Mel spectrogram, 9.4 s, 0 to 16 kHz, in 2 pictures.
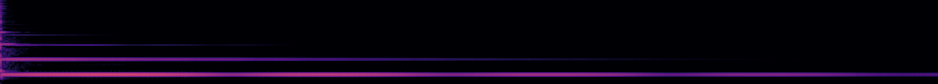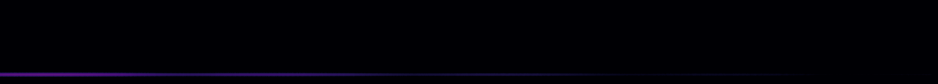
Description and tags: Just listen to the beautiful pure sounds of those glasses :3
clink, pure, wein, soft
